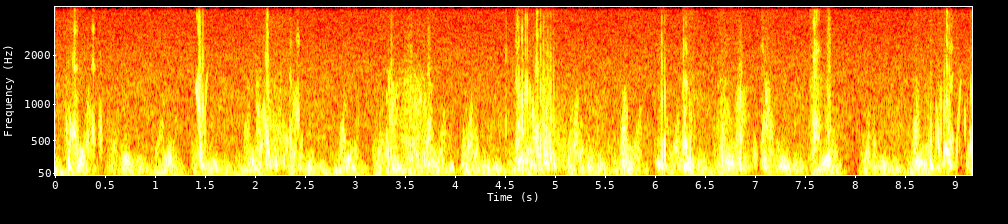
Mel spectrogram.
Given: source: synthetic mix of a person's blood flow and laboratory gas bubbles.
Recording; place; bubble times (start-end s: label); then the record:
Doppler ultrasound of blood flow; precordium
0.08-0.49 s: bubbles
1.38-1.53 s: bubbles
2.01-2.45 s: bubbles
3.31-3.77 s: bubbles
4.50-4.52 s: bubbles
4.58-5.04 s: bubbles
6.00-6.15 s: bubbles
6.25-6.40 s: bubbles
6.61-7.19 s: bubbles
7.54-7.84 s: bubbles
8.56-9.18 s: bubbles
From the record:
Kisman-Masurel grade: 233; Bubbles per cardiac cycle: several, 3 to 8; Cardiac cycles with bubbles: 50 to 99%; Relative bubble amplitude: loud (0.450 to 0.775); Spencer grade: 3 (all of the cardiac periods contain showers or single bubble signals, but not dominating or overriding the cardiac motion signals); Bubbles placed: anywhere in the cardiac cycle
